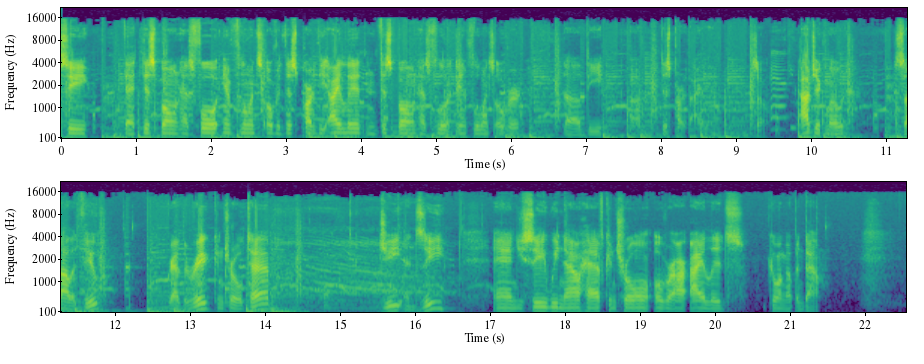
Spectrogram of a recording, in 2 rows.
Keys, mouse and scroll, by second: 1.2 right click, 4.1 right click, 8.9 ctrl+Tab, 10.3 z, 12.1 right click, 12.9 ctrl+Tab, 13.6 right click, 14.4 shift+middle click, 15.2 g, 15.8 z, 21.3 right click.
